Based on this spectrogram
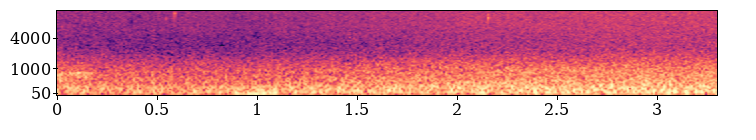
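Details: Steady broadband rushing noise like wind or surf throughout, with no animal calls heard.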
